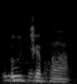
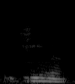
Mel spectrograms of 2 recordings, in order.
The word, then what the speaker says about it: Ujamaa: It's Ujamaa, cooperative economics. Okay. Cooperative economics. Cooperative economics. Yeah. How do you say it again? Ujamaa. Ujamaa. Ujamaa. Okay. Cooperative economics. Ujima.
